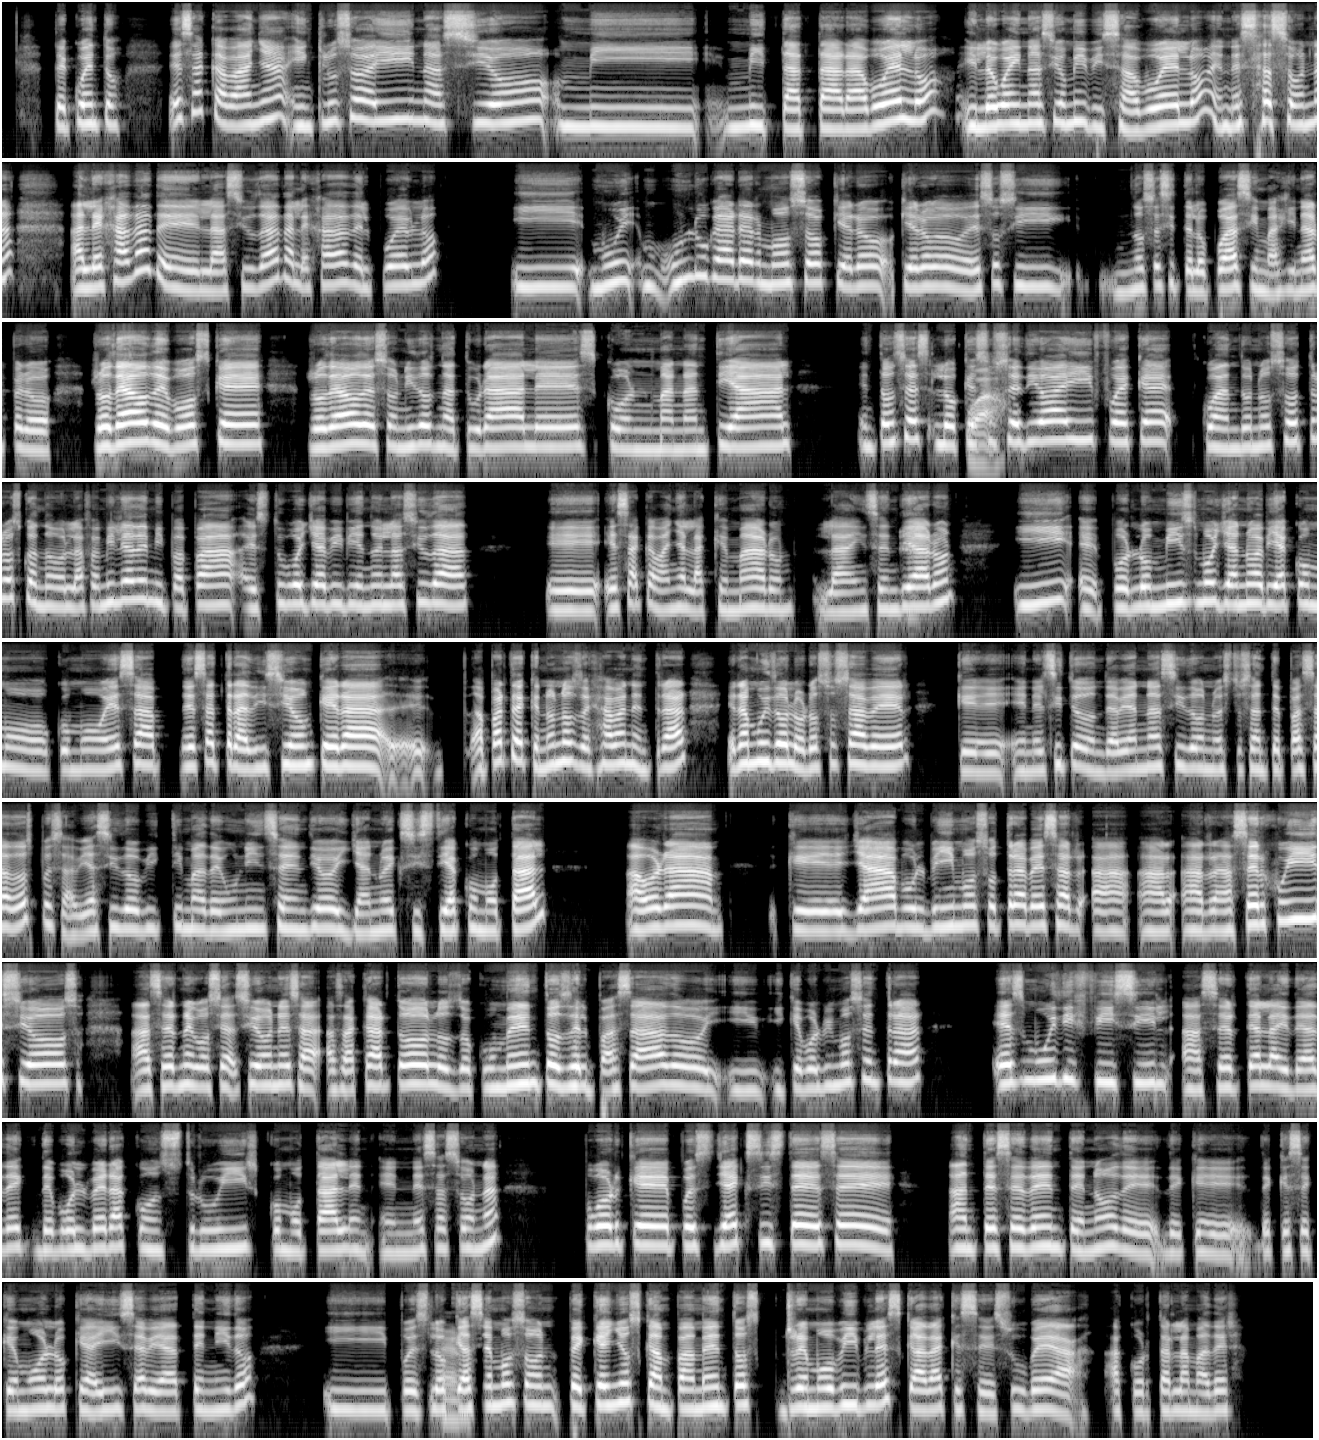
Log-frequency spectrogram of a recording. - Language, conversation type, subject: Spanish, podcast, ¿Qué tradición familiar sientes que más te representa?
- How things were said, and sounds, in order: laughing while speaking: "en esa zona"; other noise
